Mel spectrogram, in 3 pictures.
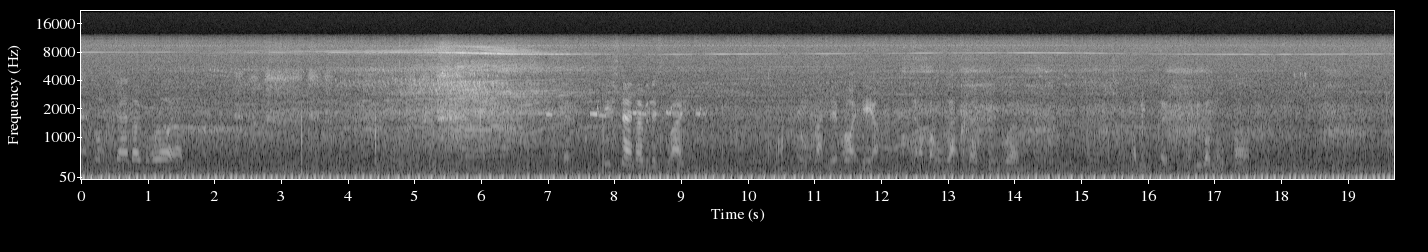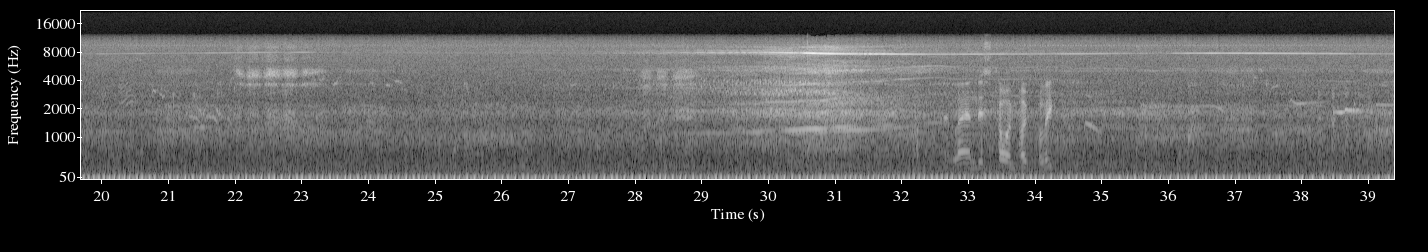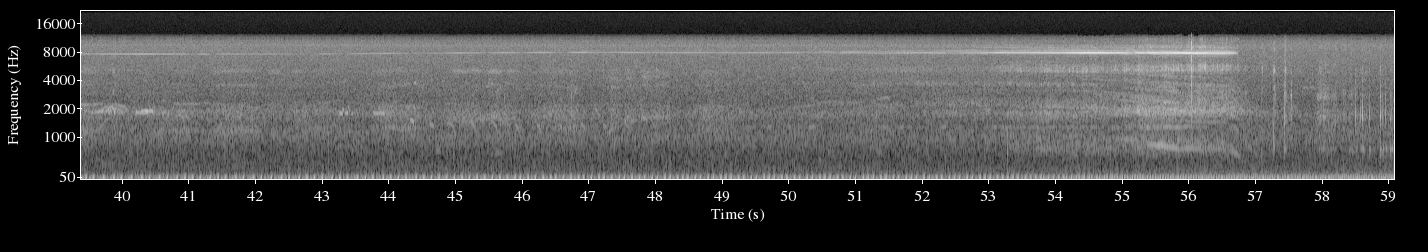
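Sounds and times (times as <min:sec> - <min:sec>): low pulsing rumble: 0:00.0 - 0:59.0
model aircraft buzzing overhead: 0:00.0 - 0:59.0
steady low hum: 0:00.0 - 0:59.0.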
